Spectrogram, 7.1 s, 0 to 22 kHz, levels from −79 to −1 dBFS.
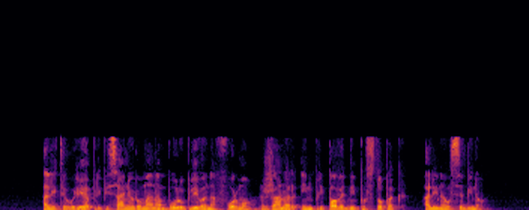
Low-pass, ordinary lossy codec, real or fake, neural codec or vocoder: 19.8 kHz; AAC, 24 kbps; fake; autoencoder, 48 kHz, 128 numbers a frame, DAC-VAE, trained on Japanese speech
